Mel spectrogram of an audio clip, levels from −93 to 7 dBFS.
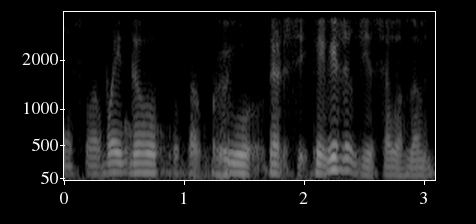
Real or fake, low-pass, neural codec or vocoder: fake; 3.6 kHz; codec, 16 kHz in and 24 kHz out, 0.4 kbps, LongCat-Audio-Codec, four codebook decoder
